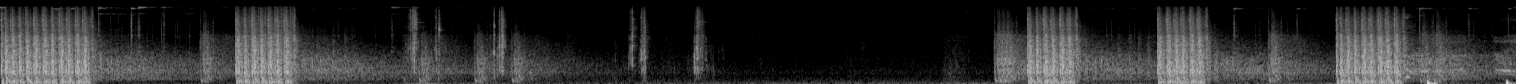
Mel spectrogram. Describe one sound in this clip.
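A rifle fires loud bursts that echo.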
